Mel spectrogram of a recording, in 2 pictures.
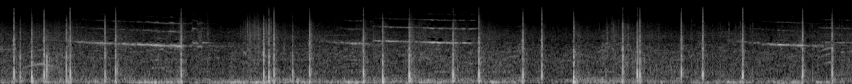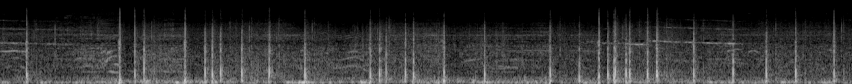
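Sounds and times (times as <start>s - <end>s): falling firework whistles: 0.0s - 5.3s, 6.0s - 10.6s, 13.9s - 17.0s
firework bangs and crackles: 0.0s - 17.0s.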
